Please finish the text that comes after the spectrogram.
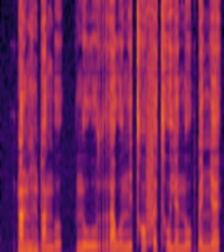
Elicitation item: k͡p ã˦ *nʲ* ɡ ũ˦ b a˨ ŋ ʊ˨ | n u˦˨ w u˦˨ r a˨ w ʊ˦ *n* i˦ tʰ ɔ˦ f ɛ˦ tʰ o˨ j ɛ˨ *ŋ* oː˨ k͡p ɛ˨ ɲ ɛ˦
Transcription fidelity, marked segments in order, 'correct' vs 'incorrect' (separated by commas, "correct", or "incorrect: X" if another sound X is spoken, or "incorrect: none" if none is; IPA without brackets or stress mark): incorrect: n, correct, incorrect: n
